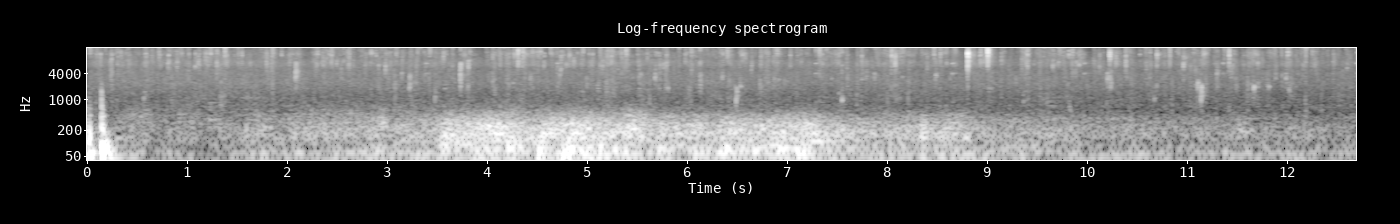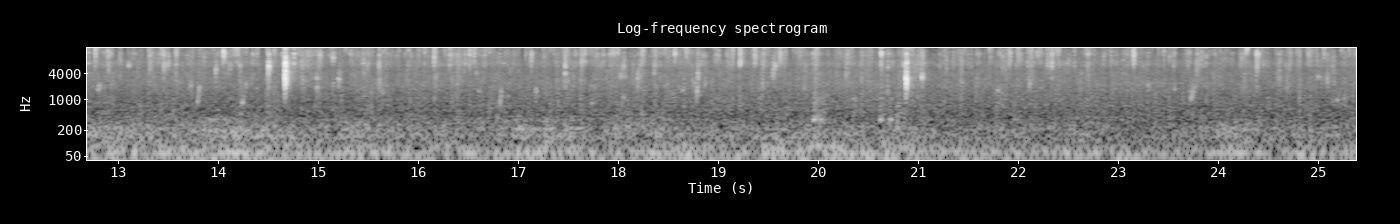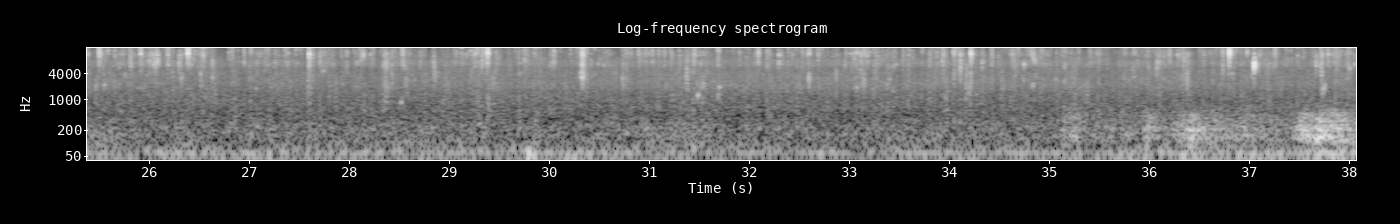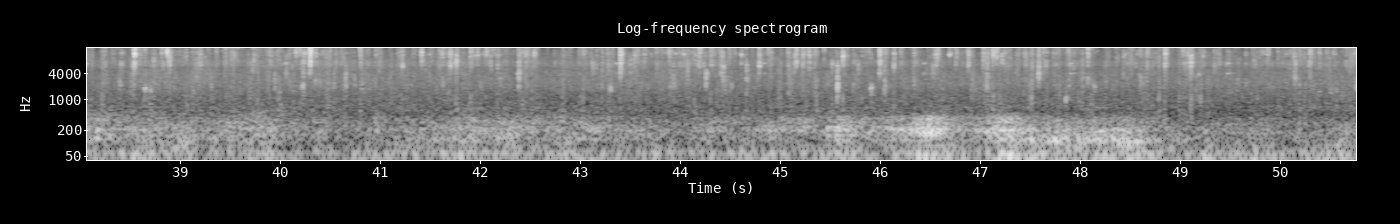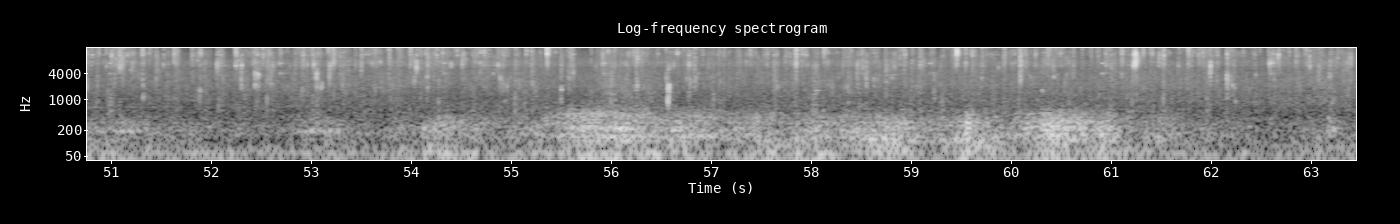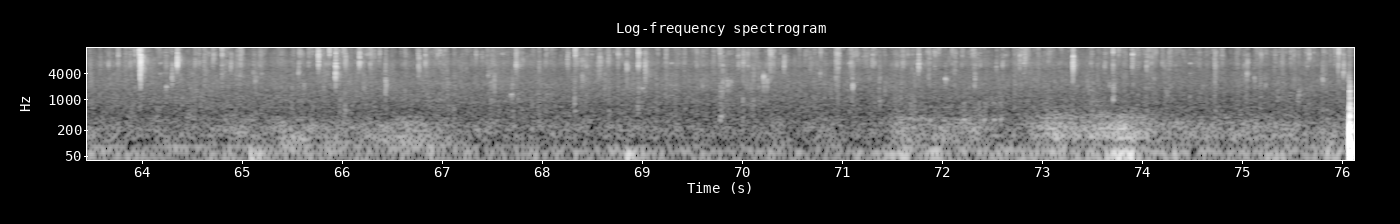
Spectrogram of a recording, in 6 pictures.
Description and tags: rain and distant thunder 3
A late afternoon thunderstorm passing by
rain, distant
